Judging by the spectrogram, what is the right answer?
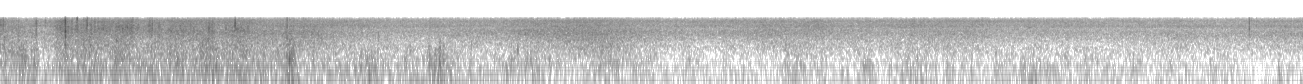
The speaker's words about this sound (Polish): wiatr wieje, jest to wiatr bardzo ciepły, rozwiewa włosy, szumi w uszach.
